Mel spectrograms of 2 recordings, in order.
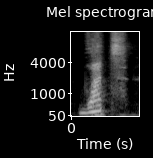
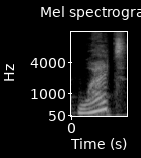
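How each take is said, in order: First: Sharper, scolding "What?" with a short rise; a frowning, accusing "What?". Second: Soft, puzzled "What?" rising gently; a quiet, wondering "What?" with an upward lift; surprised what. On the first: How a stressed brain hears the same look, a scolding "What?". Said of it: "you'll see a frown ... with, like, a scolding look". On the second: Showing a friend's surprised face, a soft surprised "What?". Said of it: "looks at you surprised". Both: Shown as a demonstration.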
